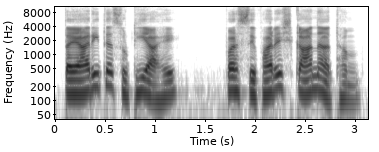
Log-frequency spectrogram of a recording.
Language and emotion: Sindhi, neutral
